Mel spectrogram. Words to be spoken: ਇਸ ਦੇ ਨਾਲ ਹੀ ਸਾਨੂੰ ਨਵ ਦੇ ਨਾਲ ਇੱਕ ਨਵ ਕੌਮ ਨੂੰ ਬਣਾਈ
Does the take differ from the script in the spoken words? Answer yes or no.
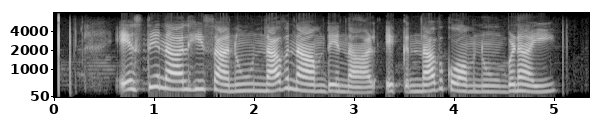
yes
